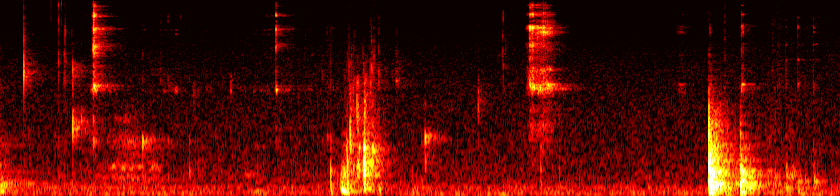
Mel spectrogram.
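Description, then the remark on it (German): Windows being shut: scattered clicks and light glassy knocks build to a couple of handling thumps, ending in one firm, louder bang as a window closes. No talking. “Ja, die Fenster mache ich natürlich, wie ihr hört, zu, ne?”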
